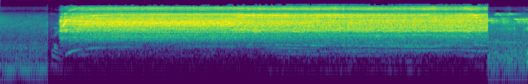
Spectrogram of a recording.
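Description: Angle grinder cutting through a metal propeller shaft: it starts abruptly about a second in, grinds steadily for about nine seconds and stops shortly before the end.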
